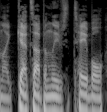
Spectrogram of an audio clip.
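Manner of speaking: ordinary talk, nothing marked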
